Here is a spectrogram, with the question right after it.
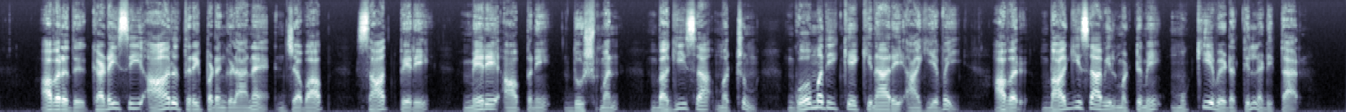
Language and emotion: Tamil, neutral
